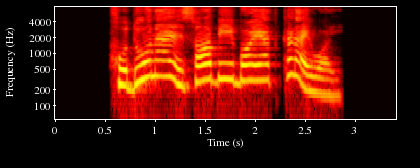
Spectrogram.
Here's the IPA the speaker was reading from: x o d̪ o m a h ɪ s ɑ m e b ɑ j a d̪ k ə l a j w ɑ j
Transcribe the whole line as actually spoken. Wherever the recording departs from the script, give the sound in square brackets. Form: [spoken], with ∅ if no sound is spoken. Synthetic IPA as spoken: x o d̪ o [n] a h ɪ s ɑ [b] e b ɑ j a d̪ k ə [ɽ] a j w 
